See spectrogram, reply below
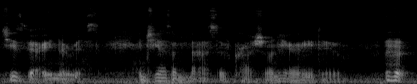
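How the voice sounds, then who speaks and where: A woman's voice: rumbling low, wildly swooping pitch, normal speed, gravelly, background noise. A woman reading to a child, talking casually with chatty, informal asides. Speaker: storyteller reading a children's book aloud to a child. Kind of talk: casual chat and read-aloud narration.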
